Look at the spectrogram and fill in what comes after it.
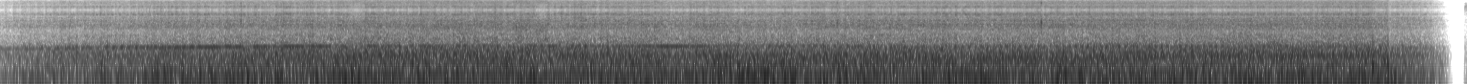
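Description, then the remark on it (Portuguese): A small go-kart engine drones steadily for several seconds, a loud, buzzing motor note holding a constant pitch before cutting off abruptly at the end, with no voices. “Pois é, você imaginava que um carro com um som desse”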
